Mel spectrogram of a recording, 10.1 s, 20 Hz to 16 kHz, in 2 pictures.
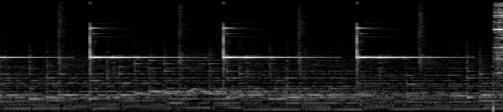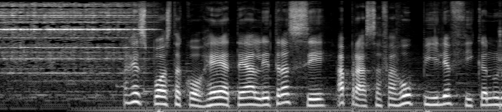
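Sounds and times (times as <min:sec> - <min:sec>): faint background music: 0:00.0 - 0:10.0
bright electronic ringing: 0:02.3 - 0:06.6.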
